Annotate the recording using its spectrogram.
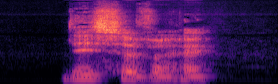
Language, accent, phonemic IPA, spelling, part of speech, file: French, Canada, /de.sə.vʁɛ/, décevrais, verb, LL-Q150 (fra)-décevrais.wav
- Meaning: first/second-person singular conditional of décevoir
